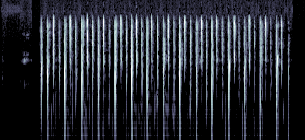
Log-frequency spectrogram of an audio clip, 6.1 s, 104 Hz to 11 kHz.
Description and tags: I love sounds. My senses have always naturally been fine tuned to appreciate the subtle cues in sounds, although, as an artist, I am more drawn to create music or visual art, rather than sounds, but I gave it my best try here. This is a sound I have been doing for years, since a very young child actually. Basically the sound is achieved by making three sounds with my mouth...1. sucking my lips together, and then opening my mouth, 2. bringing lips back together and forcing air out 3.and then the sound of my tongue pressed just under my front teeth, and flicking my tongue down. I do this very fast. Enjoy!
kid, happy, child, sounds, childhood, bored, mouth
